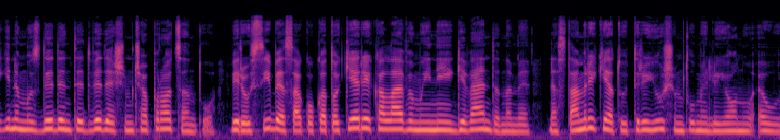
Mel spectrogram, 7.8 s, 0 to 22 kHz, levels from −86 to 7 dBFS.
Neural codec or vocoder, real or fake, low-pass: none; real; 14.4 kHz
